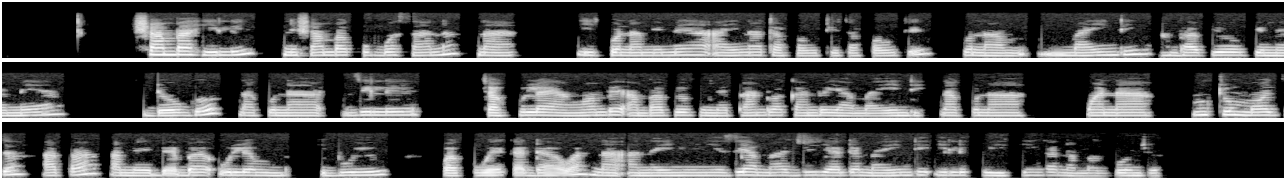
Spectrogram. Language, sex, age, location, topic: Swahili, female, 25-35, Nakuru, health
